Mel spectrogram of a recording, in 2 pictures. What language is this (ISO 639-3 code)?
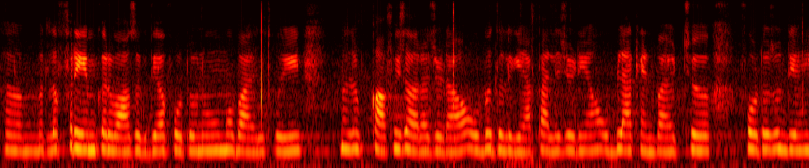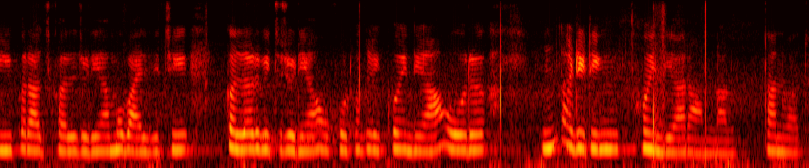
pan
